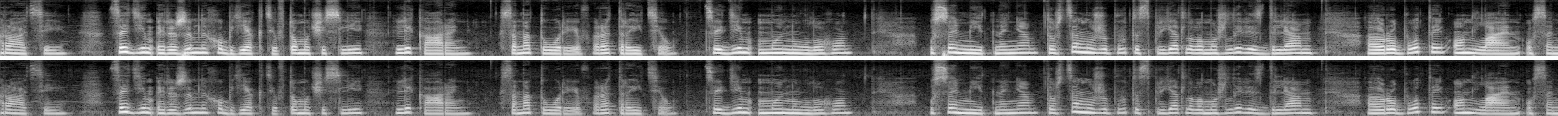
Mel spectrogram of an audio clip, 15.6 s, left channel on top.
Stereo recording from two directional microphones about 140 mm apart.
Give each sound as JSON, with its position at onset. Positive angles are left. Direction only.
{"t": 0.0, "sound": "speech", "side_deg": 35}
{"t": 7.4, "sound": "speech", "side_deg": 15}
